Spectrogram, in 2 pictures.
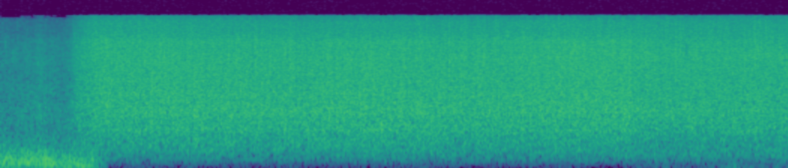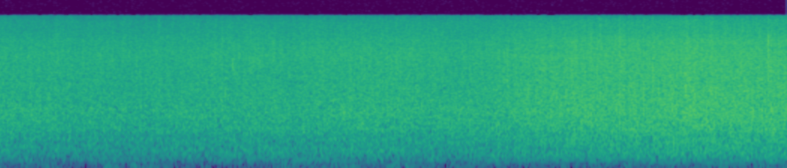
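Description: Steady hiss of rain in a squall at sea, growing louder near the end as heavier rain comes in. Wind buffets the microphone with a low rumble for the first second.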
